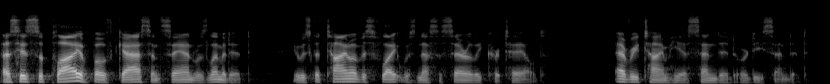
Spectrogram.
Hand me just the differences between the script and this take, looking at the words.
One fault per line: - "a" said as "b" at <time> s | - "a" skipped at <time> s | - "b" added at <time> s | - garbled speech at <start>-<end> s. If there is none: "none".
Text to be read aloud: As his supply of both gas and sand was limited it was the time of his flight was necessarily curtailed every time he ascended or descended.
none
